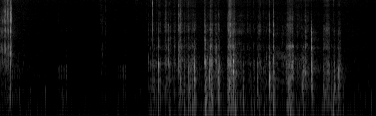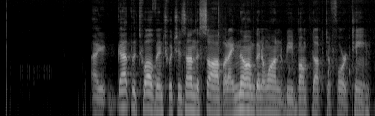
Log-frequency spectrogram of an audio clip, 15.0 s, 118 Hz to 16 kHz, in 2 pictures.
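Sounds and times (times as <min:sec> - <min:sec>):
packaging rustling and clicking: 0:02.9 - 0:06.9.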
